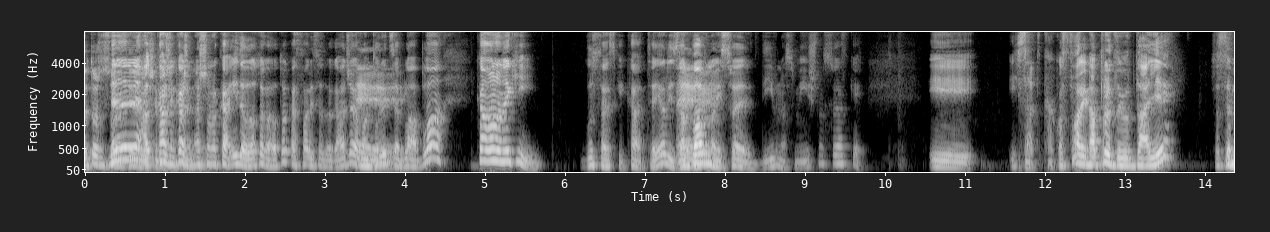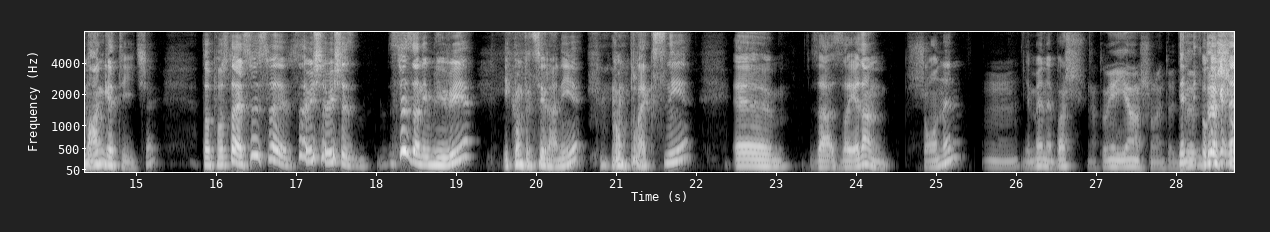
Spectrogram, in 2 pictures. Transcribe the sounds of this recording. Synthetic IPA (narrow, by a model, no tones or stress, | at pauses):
ot̪onenenenealkaːʒemkaːʒemnaʃonokaid̪eod̪ot̪oɡad̪ot̪okast̪ʋaːɾised̪o̞ɡad͡ʒajuaʋant̪elit̪seblˠaːblaː | kaoonone̞ki | ɡust̪aɾskikat̪eːlizabaʋno̞isʋed̪iːʋnosmjiːʃnosʋeokej | i | isa̰d̪̥kako̞st̪ʋaːɾinapɾe̞d̪ujud̪aʎe | ʃt̪osemaŋɡet̪iːt͡ʃe | t̪oːpo̞st̪oajesʋesʋesʋeʋiʃeʋiʃe | sʋezanimʎiʋije̞ | iko̞mplensiɾanije̞ | kompleksnije | ə | zazajed̪an | ʃonen | jemenebaʃat̪omijejed̪anʃonent̪o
